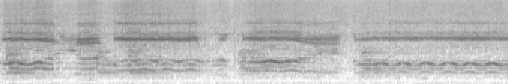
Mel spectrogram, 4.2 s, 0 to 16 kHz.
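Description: Bass voice singing an operatic prayer in Italian on a c. 1903 acoustic Pathé disc recording, with wide vibrato and a hiss of surface noise; several short phrases, then a long held note from about three seconds in. The low end is thin, typical of an early acoustic recording.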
